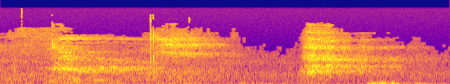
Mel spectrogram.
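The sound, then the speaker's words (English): Two big, audible exhales, long breathy rushes of air released to let go of the day, each sustained for over a second, with the second stronger and ending in a low rumble. “I like to give myself a couple of nice big audible exhales. Let go of the day.”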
